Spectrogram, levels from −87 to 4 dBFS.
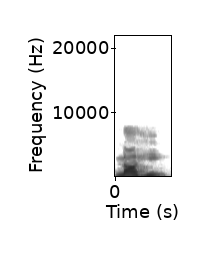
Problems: background sounds at intervals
